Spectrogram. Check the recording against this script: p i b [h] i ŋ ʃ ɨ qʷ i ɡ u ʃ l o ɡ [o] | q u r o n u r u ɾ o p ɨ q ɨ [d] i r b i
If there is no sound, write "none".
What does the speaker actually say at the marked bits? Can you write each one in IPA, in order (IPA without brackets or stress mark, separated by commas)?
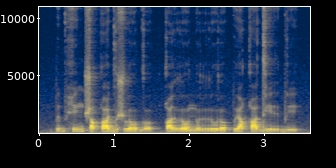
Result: h, o, d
